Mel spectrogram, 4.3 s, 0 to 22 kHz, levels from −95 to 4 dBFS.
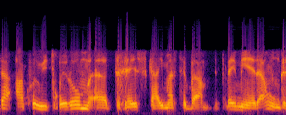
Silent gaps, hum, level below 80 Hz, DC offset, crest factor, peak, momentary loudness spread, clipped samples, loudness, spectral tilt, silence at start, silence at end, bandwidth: none; none; -62 dBFS; under 0.1%; 12 dB; -4 dBFS; 5 LU; under 0.1%; -16 LUFS; -6.5 dB/octave; 0 s; 0 s; 7.6 kHz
